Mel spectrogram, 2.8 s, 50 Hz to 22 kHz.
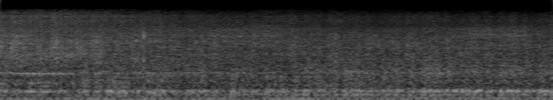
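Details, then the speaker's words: Freshly rebuilt 6.0 LS LQ4 V8 with a stage 1 truck cam, in a 1986 Suburban C20, at first start-up idle, not yet warm: steady, slightly lumpy rumble, valve train sounds good, only an exhaust leak. "Aside from the exhaust leak, it sounds good. I'll let it get up to temperature and Valve train sounds good."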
